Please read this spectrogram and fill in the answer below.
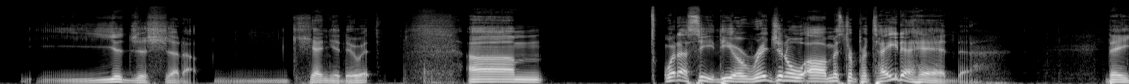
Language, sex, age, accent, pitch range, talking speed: English, male, 30-49, American, 85-120 Hz, 100 wpm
